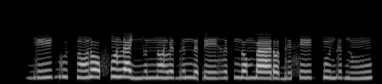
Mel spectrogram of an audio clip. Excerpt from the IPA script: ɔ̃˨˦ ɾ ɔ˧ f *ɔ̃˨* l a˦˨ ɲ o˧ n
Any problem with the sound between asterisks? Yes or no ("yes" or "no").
yes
